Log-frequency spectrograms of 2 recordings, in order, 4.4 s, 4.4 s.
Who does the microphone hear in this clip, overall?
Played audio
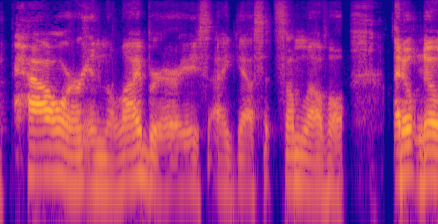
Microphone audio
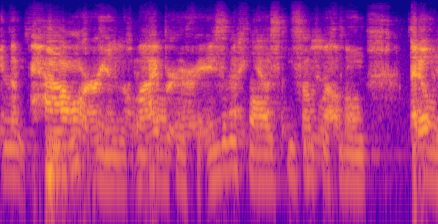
both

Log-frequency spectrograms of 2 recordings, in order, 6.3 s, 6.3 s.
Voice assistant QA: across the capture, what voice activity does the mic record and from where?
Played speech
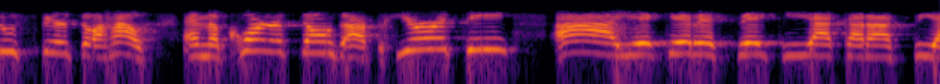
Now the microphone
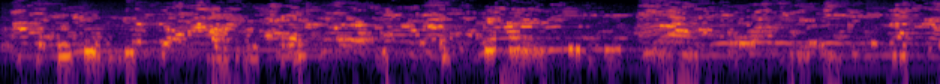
echo only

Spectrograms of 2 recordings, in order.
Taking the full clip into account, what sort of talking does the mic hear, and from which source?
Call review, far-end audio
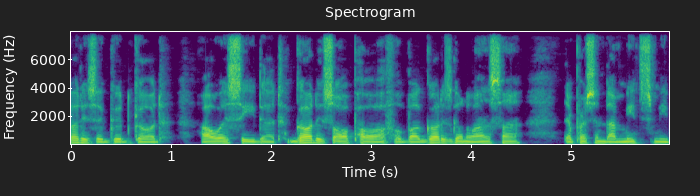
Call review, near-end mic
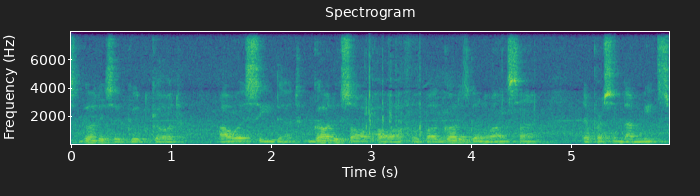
echo only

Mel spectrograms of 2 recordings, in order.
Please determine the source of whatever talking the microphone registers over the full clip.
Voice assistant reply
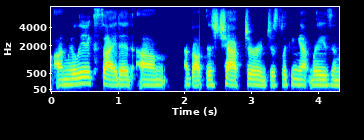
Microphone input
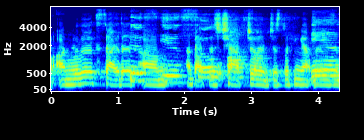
both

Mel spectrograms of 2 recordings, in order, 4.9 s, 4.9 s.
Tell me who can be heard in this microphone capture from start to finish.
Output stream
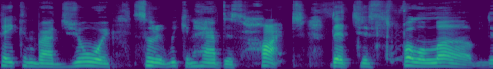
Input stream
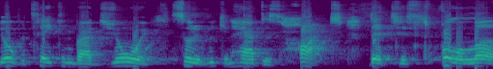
echo only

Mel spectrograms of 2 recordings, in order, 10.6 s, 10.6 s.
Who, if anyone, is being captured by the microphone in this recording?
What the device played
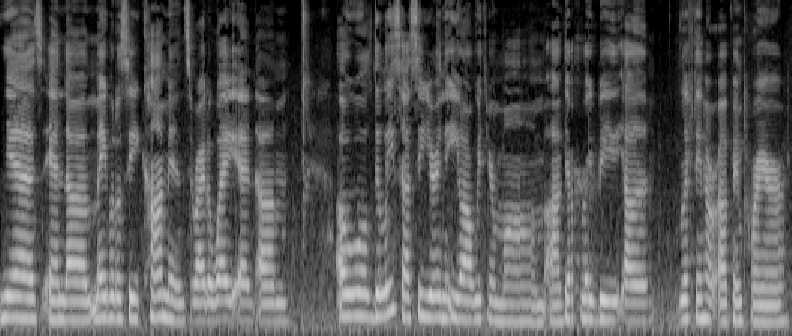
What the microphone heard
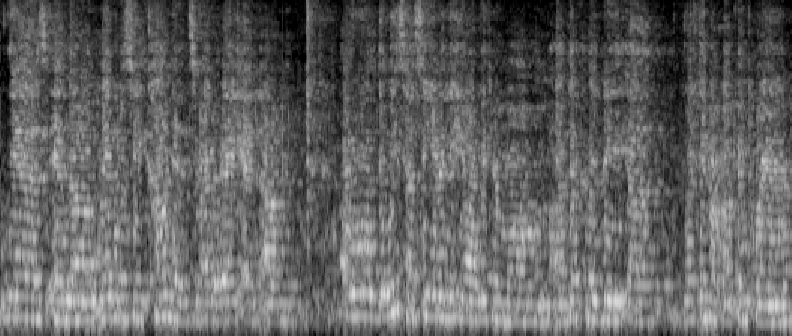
echo only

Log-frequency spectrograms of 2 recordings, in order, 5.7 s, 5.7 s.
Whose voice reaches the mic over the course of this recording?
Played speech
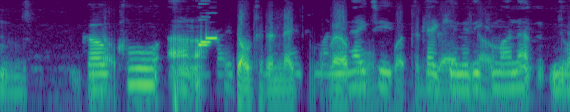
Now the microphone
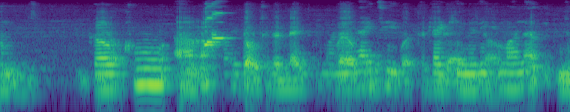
echo only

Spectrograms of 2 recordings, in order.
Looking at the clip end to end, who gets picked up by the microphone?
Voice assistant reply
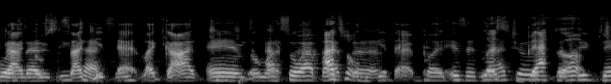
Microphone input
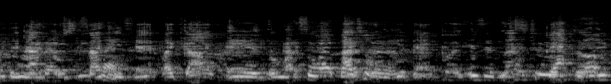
echo only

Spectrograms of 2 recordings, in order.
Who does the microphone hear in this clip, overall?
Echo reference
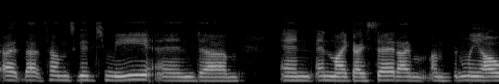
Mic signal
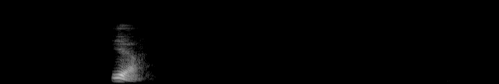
user only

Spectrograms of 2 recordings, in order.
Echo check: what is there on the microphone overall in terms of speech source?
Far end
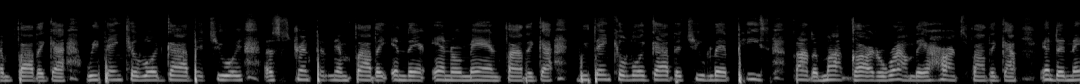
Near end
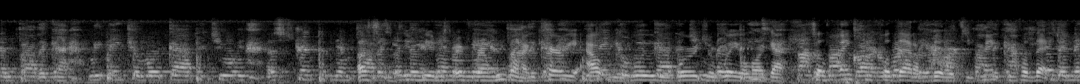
both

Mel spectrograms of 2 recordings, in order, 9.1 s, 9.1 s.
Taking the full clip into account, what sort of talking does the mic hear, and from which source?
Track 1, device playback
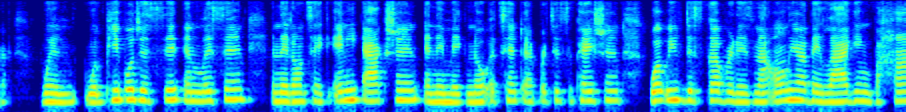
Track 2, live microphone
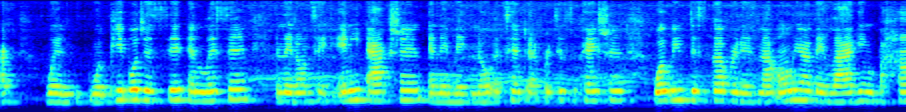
echo only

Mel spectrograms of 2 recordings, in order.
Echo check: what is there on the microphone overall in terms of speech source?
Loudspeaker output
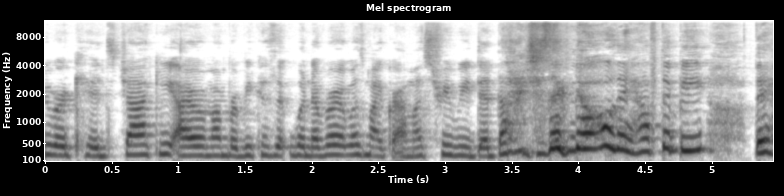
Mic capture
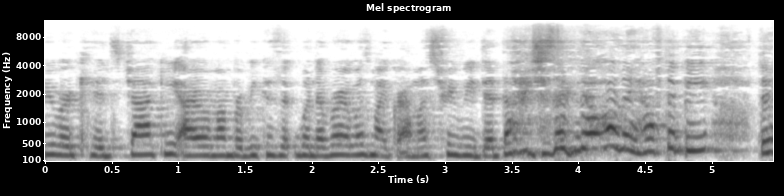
echo only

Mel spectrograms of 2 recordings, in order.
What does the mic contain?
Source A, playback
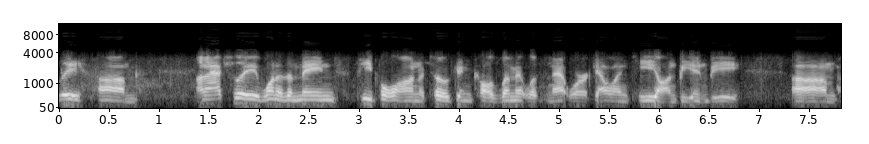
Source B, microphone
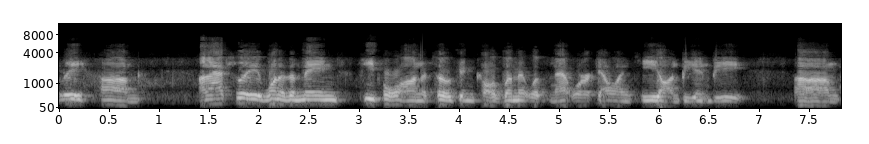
echo only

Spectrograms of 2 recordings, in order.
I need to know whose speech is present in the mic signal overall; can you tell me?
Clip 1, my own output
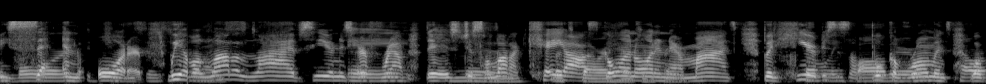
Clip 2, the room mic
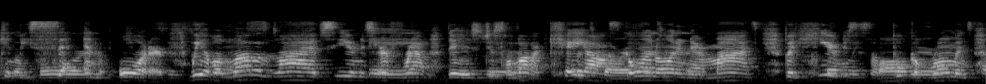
echo only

